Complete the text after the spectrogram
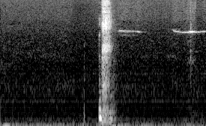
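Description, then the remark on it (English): A dog lets out a single short, breathy snort or sneeze, one sharp burst against otherwise quiet surroundings with no talking. “So until next week, when hopefully these dogs are not doing this.”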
